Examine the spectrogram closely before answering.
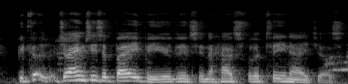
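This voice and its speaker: Very wide pitch swings at a moderate pace, with noticeable background noise. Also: man. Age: 60s. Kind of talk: phone call complaint. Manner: halting, many repetitions.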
